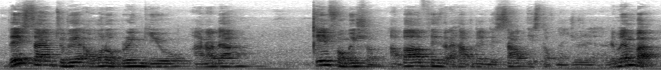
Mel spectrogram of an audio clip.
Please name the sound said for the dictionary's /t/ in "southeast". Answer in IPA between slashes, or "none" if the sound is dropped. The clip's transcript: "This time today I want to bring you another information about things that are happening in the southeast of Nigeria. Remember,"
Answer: /t/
